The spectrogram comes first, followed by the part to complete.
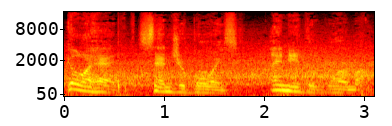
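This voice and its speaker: A man's voice: medium pitch, very animated, measured pace. A man playing a cocky, defiant wrestler in a game, taunting as he trash-talks. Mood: cocky, mocking. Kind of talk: trash-talking promo. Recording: very noisy game arena audio.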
